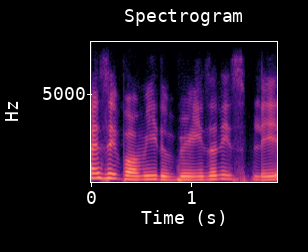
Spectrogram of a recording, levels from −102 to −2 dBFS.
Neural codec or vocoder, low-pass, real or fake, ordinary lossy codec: none; 7.2 kHz; real; Opus, 32 kbps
